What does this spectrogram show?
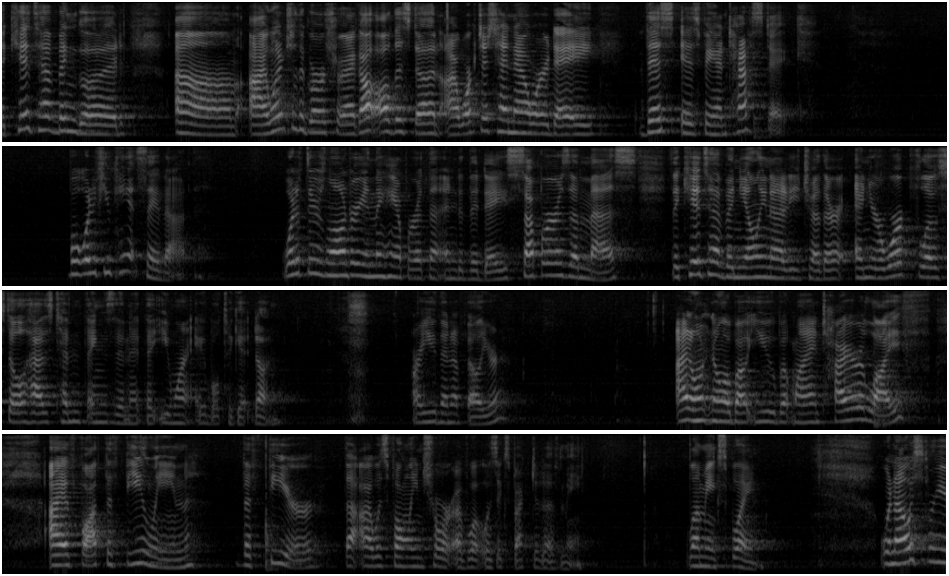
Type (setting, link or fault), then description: setting, large echoing room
